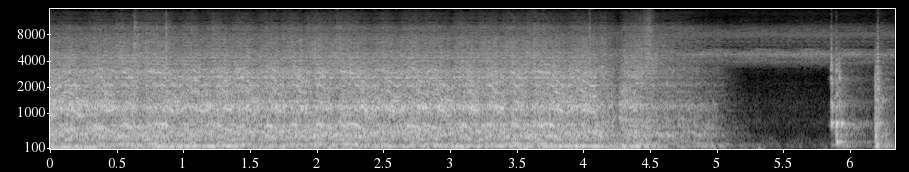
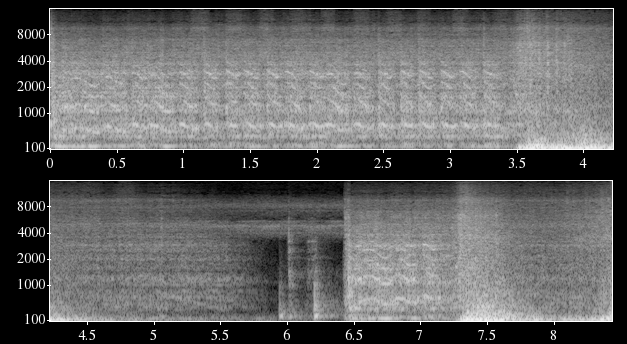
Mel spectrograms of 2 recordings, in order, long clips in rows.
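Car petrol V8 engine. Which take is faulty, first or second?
first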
